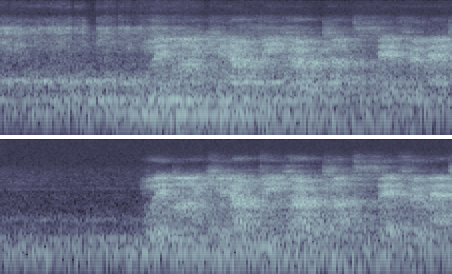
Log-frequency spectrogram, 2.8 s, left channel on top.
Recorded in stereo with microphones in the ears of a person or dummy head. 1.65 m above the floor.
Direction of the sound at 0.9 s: 50° left (ahead or behind).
